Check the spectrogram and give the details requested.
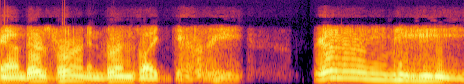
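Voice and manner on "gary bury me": eerie, frightening, high-pitched voice, "me" drawn out. Retelling a man's nightmare, voicing a figure who speaks to him, really scary voice. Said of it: "In a really scary voice".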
